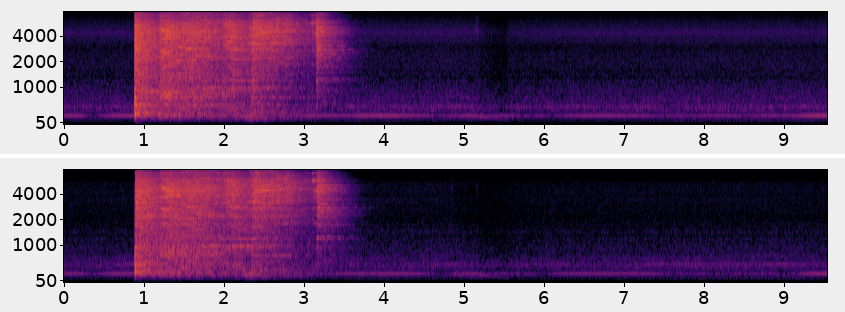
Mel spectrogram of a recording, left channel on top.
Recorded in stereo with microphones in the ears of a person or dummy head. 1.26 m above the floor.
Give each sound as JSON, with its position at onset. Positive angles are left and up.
{"t": 0.9, "sound": "breaking glass", "side_deg": 60, "distance_m": 0.8}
